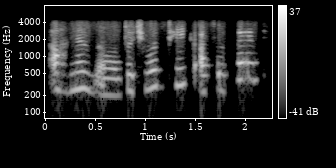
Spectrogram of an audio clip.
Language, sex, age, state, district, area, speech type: Kashmiri, female, 45-60, Jammu and Kashmir, Srinagar, urban, conversation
